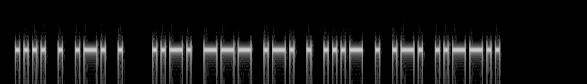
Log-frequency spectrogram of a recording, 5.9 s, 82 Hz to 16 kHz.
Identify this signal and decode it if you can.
Morse code, heard as a keyed tone, about 28 wpm, 700 Hz. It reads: HERE FOREVER?
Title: Sentences from Top 1600 Words 28wpm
